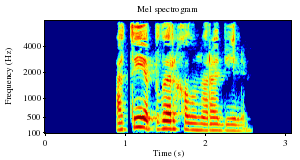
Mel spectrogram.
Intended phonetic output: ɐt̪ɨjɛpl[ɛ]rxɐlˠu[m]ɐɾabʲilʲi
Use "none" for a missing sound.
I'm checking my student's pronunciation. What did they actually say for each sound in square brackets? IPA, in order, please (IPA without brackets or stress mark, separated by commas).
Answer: ɛ, n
